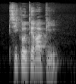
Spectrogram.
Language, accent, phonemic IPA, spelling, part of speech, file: French, France, /psi.kɔ.te.ʁa.pi/, psychothérapie, noun, LL-Q150 (fra)-psychothérapie.wav
- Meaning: psychotherapy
